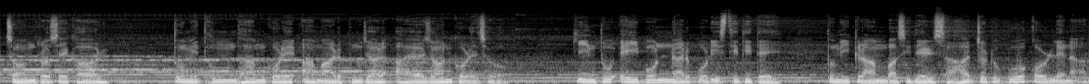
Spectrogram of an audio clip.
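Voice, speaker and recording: A man's voice: low voice, monotone, measured pace, over loud music. A man voicing a stern, righteous god in a cartoon, with a solemn, admonishing, declamatory manner.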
